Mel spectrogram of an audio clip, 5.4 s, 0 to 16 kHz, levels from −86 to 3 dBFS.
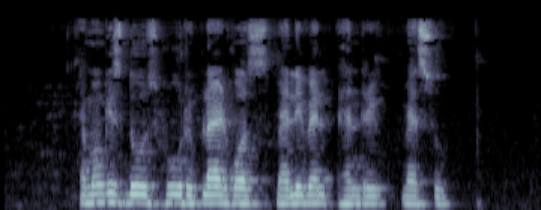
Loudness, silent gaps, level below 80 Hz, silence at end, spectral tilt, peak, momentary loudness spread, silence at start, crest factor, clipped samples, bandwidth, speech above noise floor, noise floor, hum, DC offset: -24 LUFS; none; -62 dBFS; 0.95 s; -4.5 dB/octave; -8 dBFS; 9 LU; 0.8 s; 18 dB; under 0.1%; 11.5 kHz; 47 dB; -71 dBFS; none; under 0.1%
